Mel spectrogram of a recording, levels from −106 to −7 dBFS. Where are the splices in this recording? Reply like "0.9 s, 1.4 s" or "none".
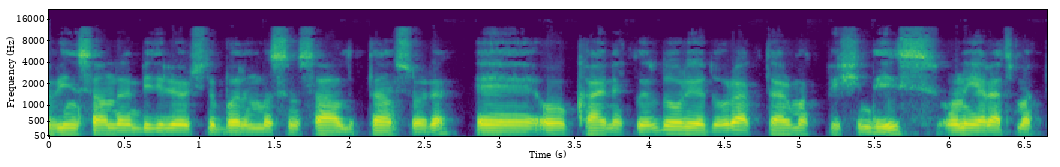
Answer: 2.8 s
